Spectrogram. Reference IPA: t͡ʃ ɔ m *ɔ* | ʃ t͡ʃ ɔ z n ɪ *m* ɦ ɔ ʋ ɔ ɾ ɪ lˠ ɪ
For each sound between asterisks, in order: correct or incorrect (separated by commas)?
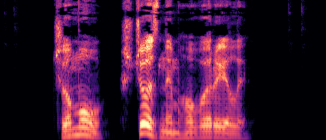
incorrect, correct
